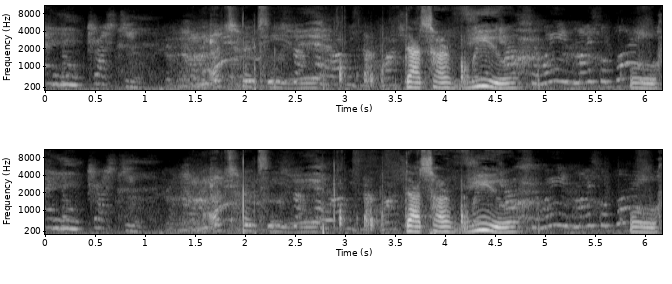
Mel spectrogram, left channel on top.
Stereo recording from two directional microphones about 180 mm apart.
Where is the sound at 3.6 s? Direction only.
5° right (ahead or behind).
